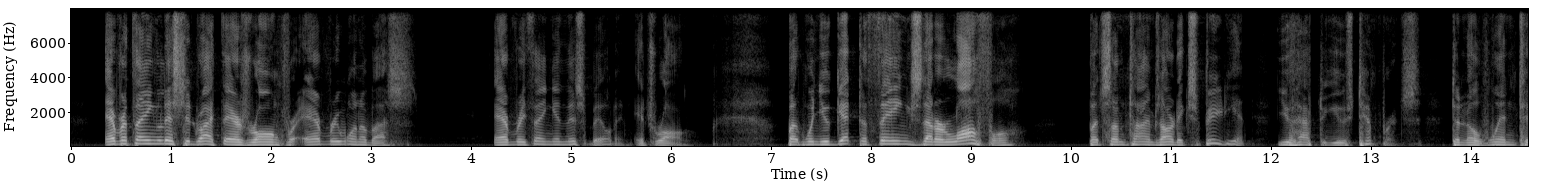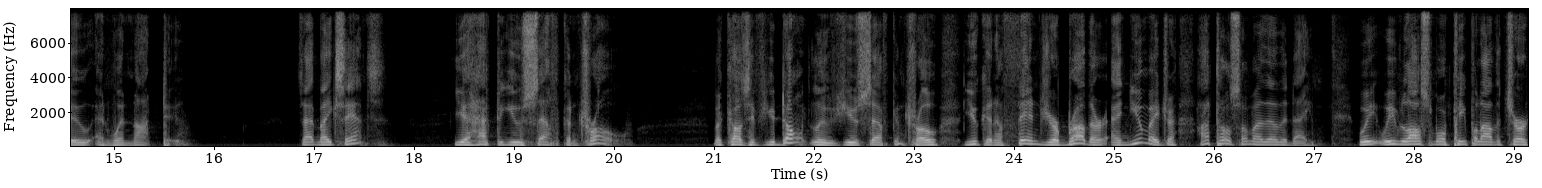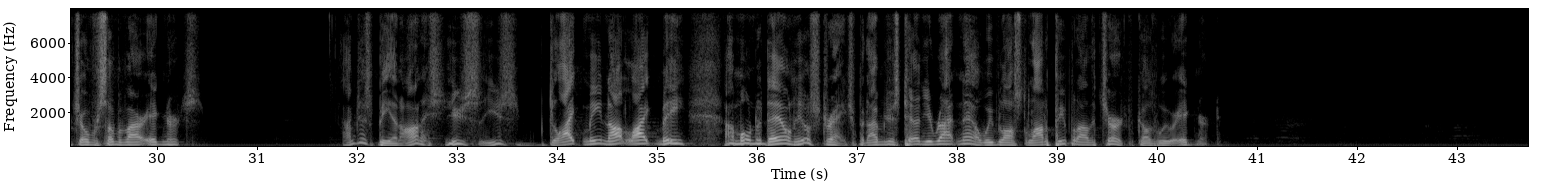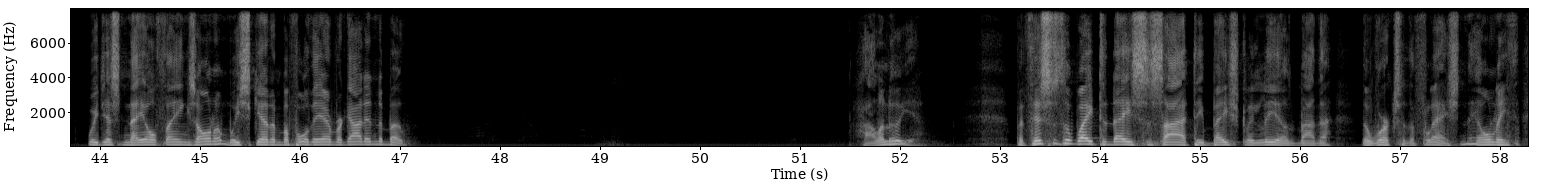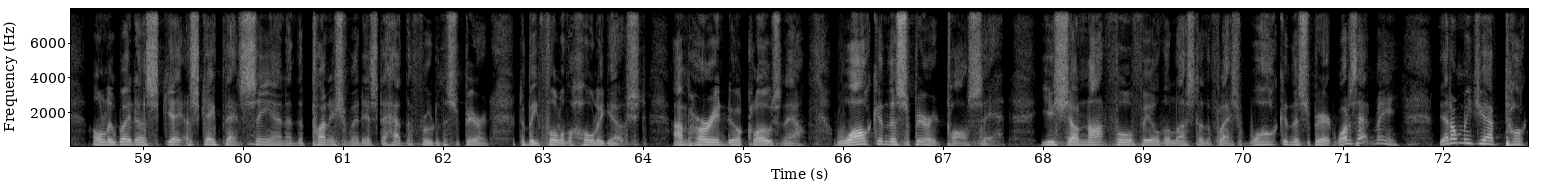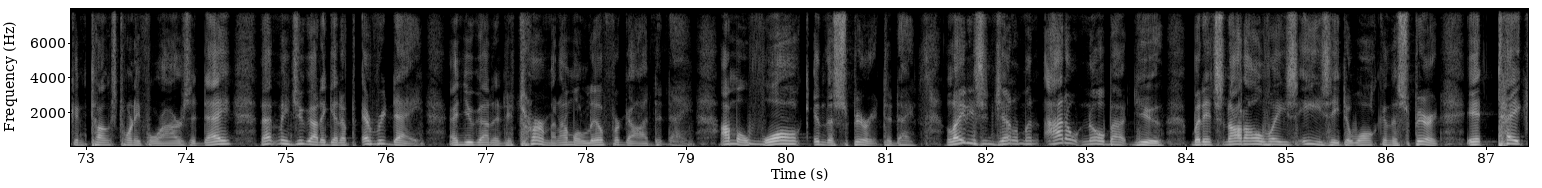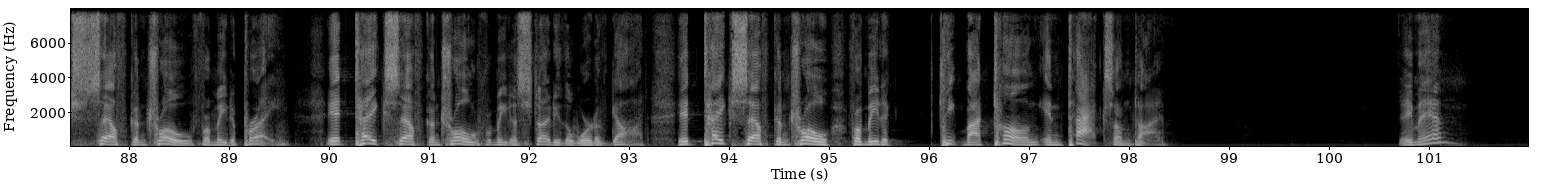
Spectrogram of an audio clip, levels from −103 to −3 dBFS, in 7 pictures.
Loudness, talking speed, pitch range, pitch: -41 LUFS, 180 wpm, 115-160 Hz, 140 Hz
